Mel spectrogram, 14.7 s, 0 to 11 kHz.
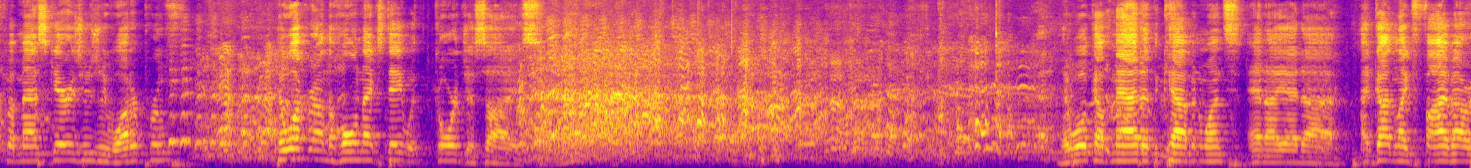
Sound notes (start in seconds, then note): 5.1 audience laughs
